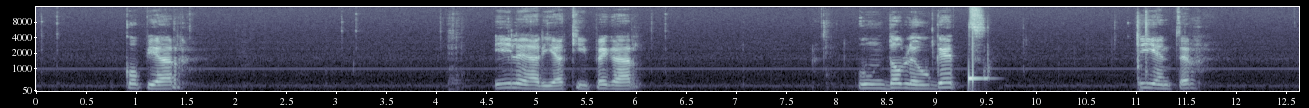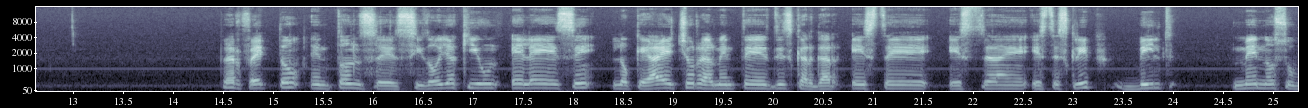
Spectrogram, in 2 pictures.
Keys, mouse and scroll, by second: 8.8 Right, 10.9 Return, 15.2-16.0 typing.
